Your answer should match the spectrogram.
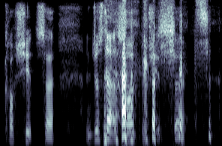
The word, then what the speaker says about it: Košice: But there's a place called Košice, and just outside Košice, it's how it's pronounced.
